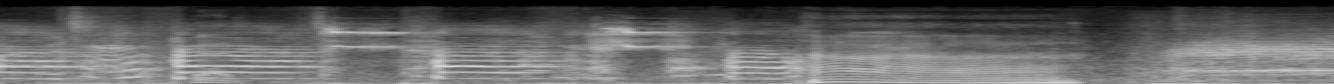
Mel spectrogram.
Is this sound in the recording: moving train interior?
no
